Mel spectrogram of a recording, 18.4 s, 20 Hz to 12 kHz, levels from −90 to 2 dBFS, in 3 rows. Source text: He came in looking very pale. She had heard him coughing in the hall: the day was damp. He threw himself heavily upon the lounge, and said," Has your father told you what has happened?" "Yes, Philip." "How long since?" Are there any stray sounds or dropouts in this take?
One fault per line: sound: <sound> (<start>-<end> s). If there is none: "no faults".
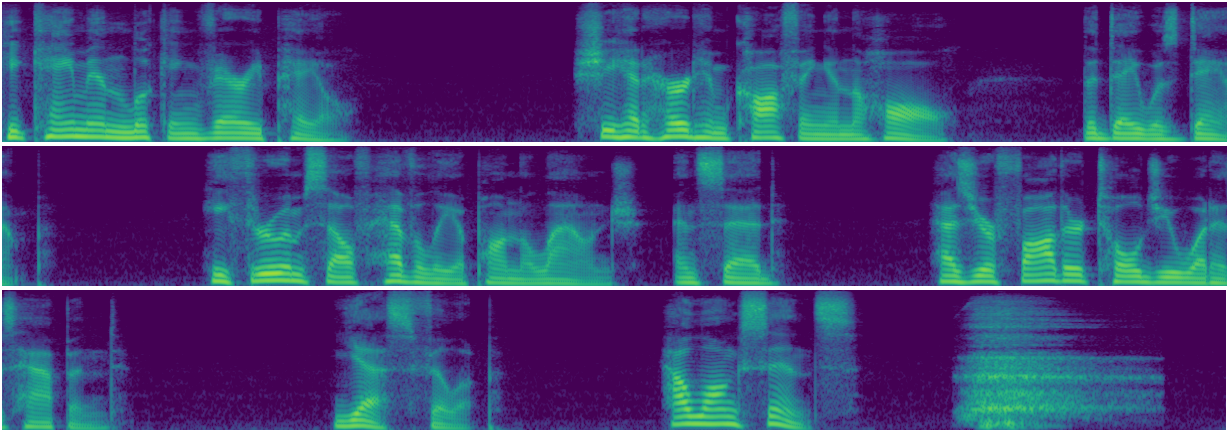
sound: sigh (17.0-18.1 s)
